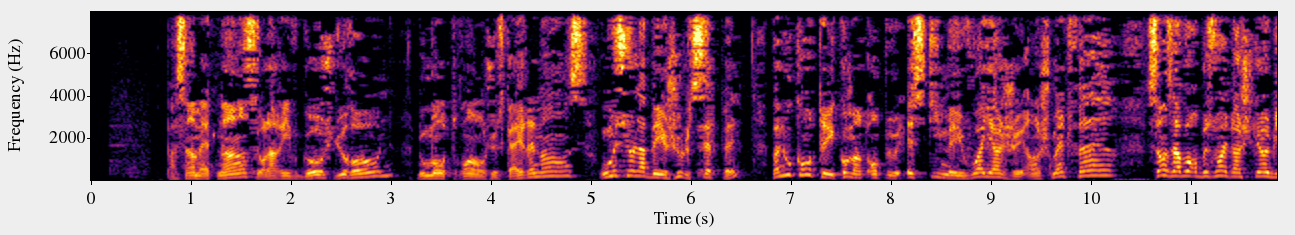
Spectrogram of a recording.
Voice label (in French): patois d Heremence; patois valaisans; Les tsasses et le billet du car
